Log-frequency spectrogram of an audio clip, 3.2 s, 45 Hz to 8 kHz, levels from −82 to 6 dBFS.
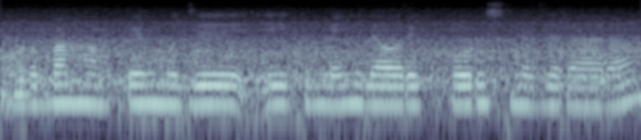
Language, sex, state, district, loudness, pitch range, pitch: Hindi, female, Chandigarh, Chandigarh, -18 LUFS, 165-175 Hz, 170 Hz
